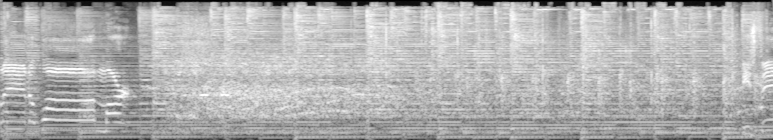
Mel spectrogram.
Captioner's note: audience cheering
